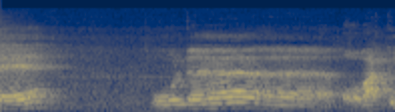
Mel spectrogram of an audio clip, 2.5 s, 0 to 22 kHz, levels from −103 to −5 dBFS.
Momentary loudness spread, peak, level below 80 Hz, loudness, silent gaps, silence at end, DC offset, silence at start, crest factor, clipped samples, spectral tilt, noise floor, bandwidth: 12 LU; -22 dBFS; -82 dBFS; -38 LUFS; none; 0 s; under 0.1%; 0 s; 16 dB; under 0.1%; -3 dB/octave; -62 dBFS; 16 kHz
